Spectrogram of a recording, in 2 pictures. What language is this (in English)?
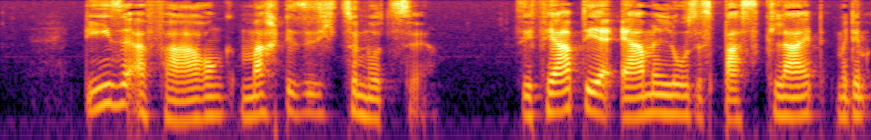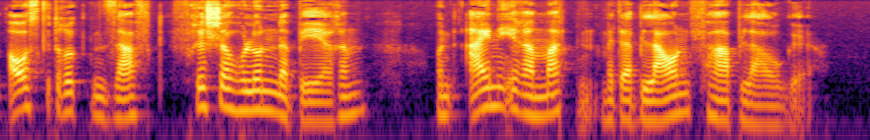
German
